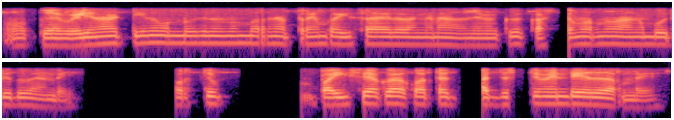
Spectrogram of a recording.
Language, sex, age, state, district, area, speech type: Malayalam, male, 18-30, Kerala, Kollam, rural, conversation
